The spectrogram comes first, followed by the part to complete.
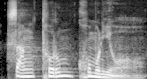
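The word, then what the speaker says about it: sanctorum communio: 라틴어로 하면 상토룸 코무니오 이렇게 발음합니다.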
